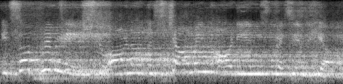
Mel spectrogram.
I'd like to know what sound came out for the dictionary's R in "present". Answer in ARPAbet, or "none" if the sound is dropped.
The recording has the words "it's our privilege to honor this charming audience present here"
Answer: none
